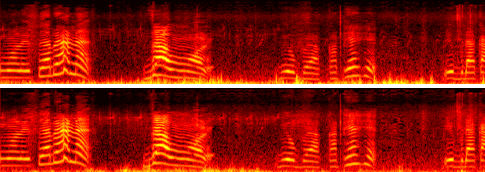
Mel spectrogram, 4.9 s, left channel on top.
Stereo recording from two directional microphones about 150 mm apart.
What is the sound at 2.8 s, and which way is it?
Speech, 55° right (ahead or behind).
